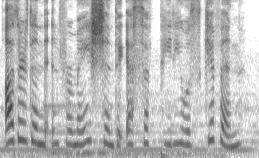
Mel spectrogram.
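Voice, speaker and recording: An earnest, headstrong young woman vigilante played by a voice actress in an audio crime drama. Her voice is distinctly high. Faint music sits behind her. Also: fairly even intonation, fast, close to an everyday voice. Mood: matter-of-fact.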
